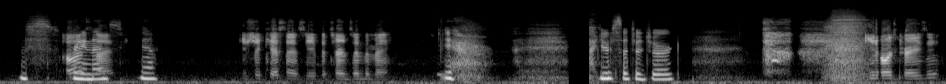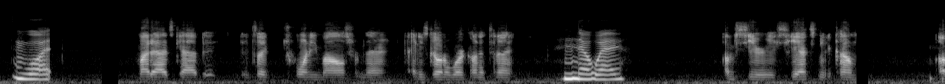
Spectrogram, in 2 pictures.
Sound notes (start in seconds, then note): 4.4 Mollie laughs; 7.6 both laugh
